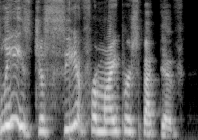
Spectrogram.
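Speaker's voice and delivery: earnest, pleading, literal begging. Asking listeners to understand not wanting kids: begging. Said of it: "literally begging".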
